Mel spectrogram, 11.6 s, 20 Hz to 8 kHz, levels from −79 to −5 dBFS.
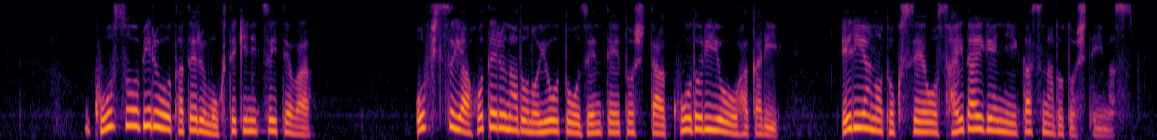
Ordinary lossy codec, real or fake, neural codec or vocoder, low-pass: Opus, 24 kbps; real; none; 7.2 kHz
